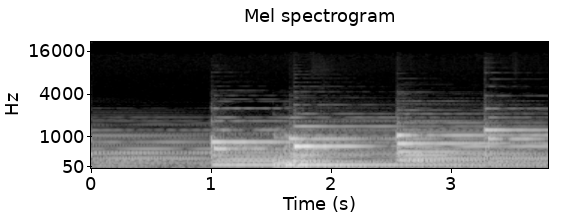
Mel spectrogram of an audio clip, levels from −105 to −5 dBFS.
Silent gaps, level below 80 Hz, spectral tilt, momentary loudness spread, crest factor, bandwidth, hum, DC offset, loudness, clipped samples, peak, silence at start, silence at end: none; -48 dBFS; -11.5 dB/octave; 18 LU; 18 dB; 3.3 kHz; none; under 0.1%; -25 LUFS; under 0.1%; -8 dBFS; 0 s; 0 s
